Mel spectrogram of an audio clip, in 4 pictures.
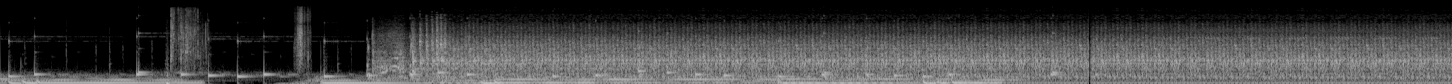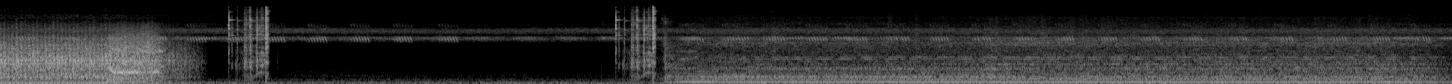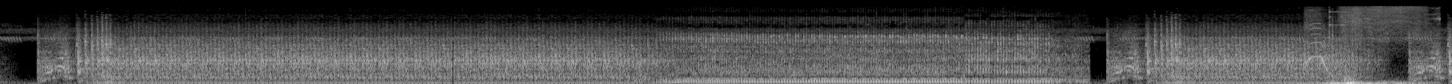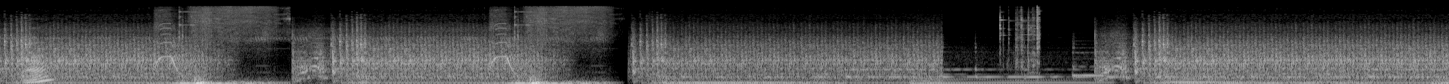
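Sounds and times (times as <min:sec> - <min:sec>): clicks: 0:16.8 - 0:17.3, 0:53.6 - 0:54.1
small motors running: 0:41.8 - 0:43.6, 0:45.0 - 0:46.5, 0:48.2 - 0:49.8.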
